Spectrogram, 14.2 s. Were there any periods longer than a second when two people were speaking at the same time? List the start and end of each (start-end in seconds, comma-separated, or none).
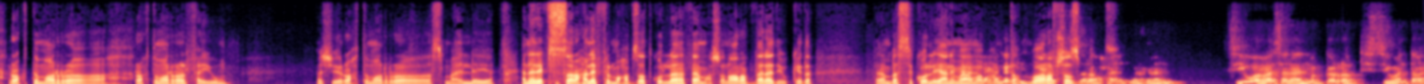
9.6-11.2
